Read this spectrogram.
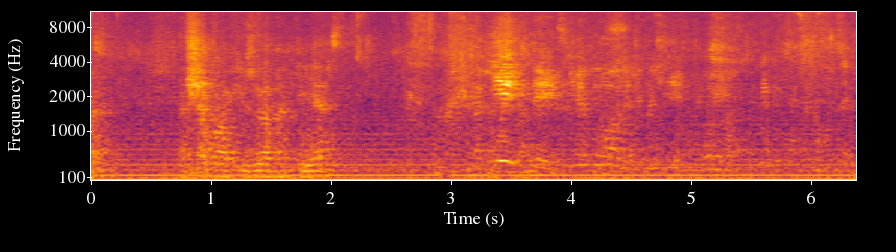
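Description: A middle-aged man speaks into a microphone over a loudspeaker.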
